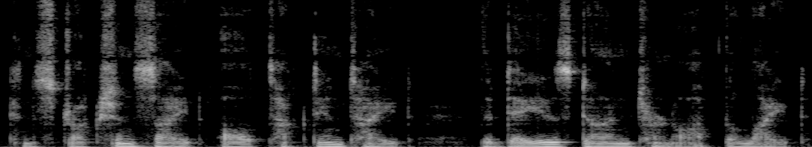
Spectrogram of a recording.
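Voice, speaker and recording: Slow, husky man reading a bedtime story. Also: sits low. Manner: gentle, unhurried bedtime delivery with hushed refrains. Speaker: storytime reader. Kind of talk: reading a children's picture book aloud.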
